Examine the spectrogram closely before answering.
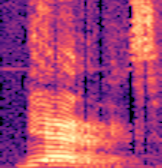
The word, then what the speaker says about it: viernes: E o V, em língua espanhola, tem o som da nossa letra B de bola. Então, a gente pronuncia viernes, tá certo?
